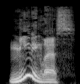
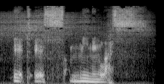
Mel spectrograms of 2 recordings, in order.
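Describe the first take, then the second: First: Put-on louder, startled boy; surprised. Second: Slow serpent hiss. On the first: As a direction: blurt it in surprise. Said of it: "Harry said aloud in surprise". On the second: Snake dismissing. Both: A narrator's reading.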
